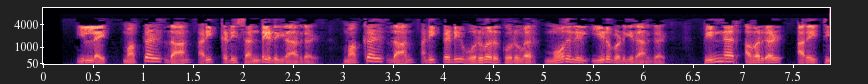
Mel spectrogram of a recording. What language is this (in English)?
Tamil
